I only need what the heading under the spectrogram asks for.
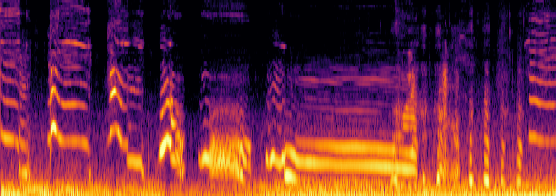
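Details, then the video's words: Siberian Husky howling at close range: a run of short, wavering, whining howls, each sliding up then down, followed by a longer, steady drawn-out note and more quick yelping howls, over a steady low hum. "the Husky is howl"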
